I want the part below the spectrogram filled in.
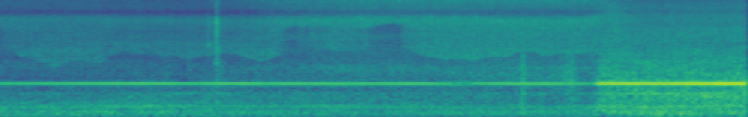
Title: A/C Condenser fan humming sound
